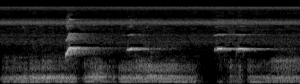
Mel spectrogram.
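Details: Village dogs hunting monkeys in trees along a riverbank, where monkeys are treated as pests raiding fruit gardens and fields; steady low growling runs throughout, with several high thin whines rising over it.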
